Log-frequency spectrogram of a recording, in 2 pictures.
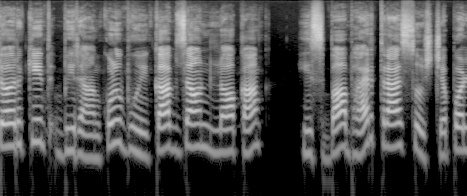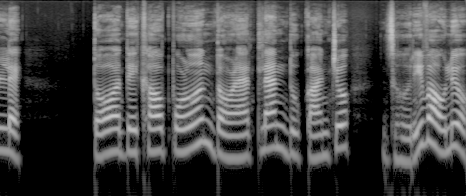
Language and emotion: Goan Konkani, sad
